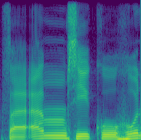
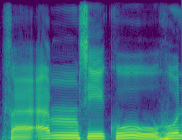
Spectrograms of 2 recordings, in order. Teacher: kunya dikasih dua harakat panjangnya · Faamsikuhun, harusnya faamsikuhun, kunya dikasih 2 harokat panjangnya ya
